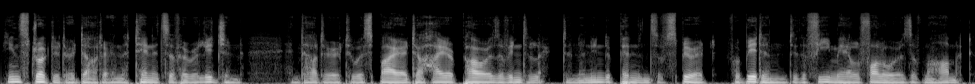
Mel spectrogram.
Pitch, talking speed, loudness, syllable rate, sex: 90 Hz, 195 wpm, -20 LUFS, 6.3 syllables/s, male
